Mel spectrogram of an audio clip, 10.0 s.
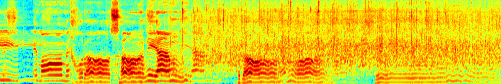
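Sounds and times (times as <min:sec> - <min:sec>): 
speech: 0:00.0 - 0:06.7, 0:07.5 - 0:08.0
man chanting: 0:00.0 - 0:10.0
crowd clapping for Imam Reza at a religious gathering: 0:03.1 - 0:10.0.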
